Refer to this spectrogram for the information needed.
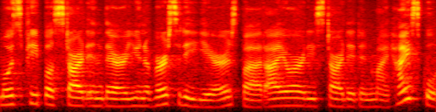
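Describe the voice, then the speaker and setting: A woman in a normal speaking voice talks at medium pitch and a moderate pace. She has an American accent and ordinary pitch variation. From US, New York. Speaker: hotel general manager. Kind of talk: interview.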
